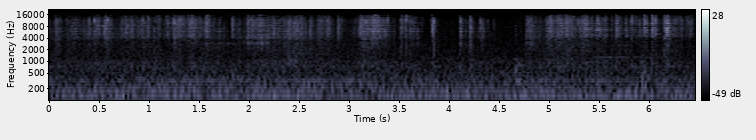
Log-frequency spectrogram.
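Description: Fingers with long red nails pick up and stir roasted coffee beans in a clear glass bowl, close up. The beans give a continuous, bright, crisp rattle of clicks against the glass over a low, quiet rumble, with brief louder bursts as handfuls shift.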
